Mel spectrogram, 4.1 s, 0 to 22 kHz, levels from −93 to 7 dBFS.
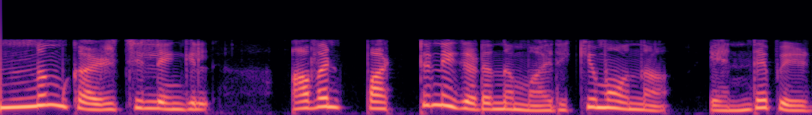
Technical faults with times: none

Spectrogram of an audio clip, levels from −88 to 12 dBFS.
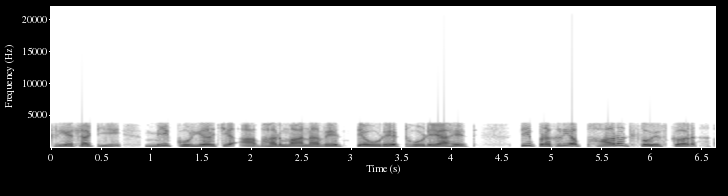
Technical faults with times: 0.10-6.63 clock slip clicks

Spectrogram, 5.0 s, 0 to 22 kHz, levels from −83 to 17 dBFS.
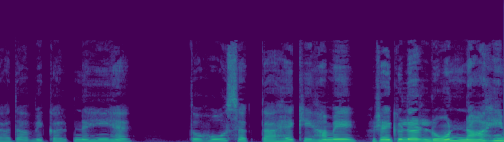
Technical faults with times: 0.14-5.00 automatic gain rising

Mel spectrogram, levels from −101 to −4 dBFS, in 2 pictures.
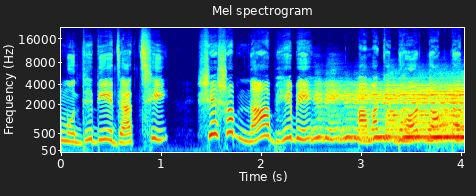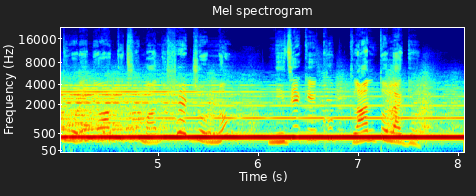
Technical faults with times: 2.46-8.06 feedback howl

